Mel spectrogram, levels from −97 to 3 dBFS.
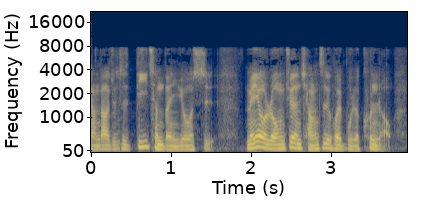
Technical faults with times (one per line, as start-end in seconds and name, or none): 0.00-3.96 Speex codec
0.31-0.37 VoIP packet loss concealed by the speech codec
1.87-1.91 VoIP packet loss concealed by the speech codec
